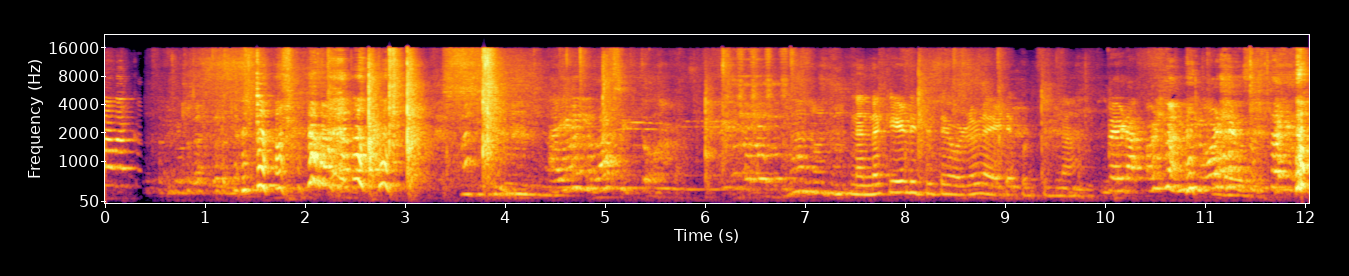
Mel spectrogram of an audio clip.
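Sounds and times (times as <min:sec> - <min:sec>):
women laughing: 0:00.4 - 0:04.4, 0:06.0 - 0:07.6, 0:10.4 - 0:12.0
hand claps: 0:02.5 - 0:04.0.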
